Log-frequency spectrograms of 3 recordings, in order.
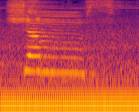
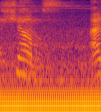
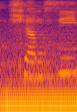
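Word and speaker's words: شمس: If it is upon any alphabet, just stop there, like shams. I did not pronounce it as shamsi, shamsa, shamsu. I pronounced it as shams.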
